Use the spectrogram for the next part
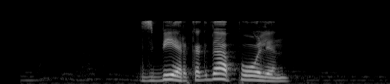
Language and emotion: Russian, angry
